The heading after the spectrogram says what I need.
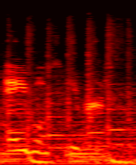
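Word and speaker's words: æbleskiver: they have arnie's famous ableskivers and i hope i pronounced that correctly because i had asked how it was pronounced and it's able steamers and these are these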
